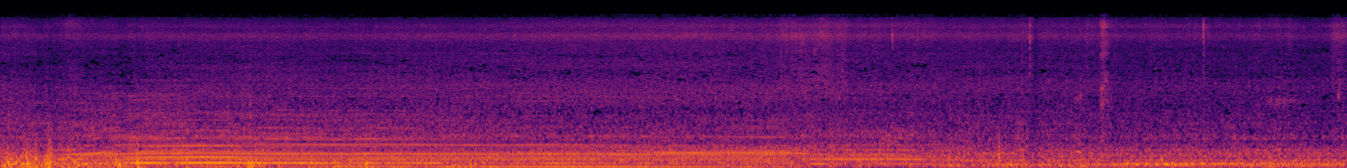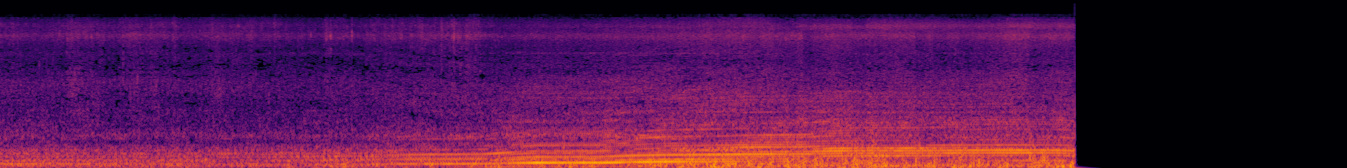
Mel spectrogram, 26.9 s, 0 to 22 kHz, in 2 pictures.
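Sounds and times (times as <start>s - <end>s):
boat engine running: 0.0s - 24.2s.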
